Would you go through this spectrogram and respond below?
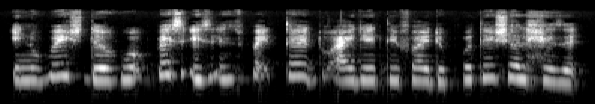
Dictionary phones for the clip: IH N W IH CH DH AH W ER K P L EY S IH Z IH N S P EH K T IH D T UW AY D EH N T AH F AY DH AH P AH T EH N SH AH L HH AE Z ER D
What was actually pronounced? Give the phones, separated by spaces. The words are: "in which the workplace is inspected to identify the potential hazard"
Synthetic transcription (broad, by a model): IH N W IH CH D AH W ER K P EY S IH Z IH N S P EH K T IH D T UW AY D EH N T AH F AY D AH P AH T EH N SH AH L HH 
